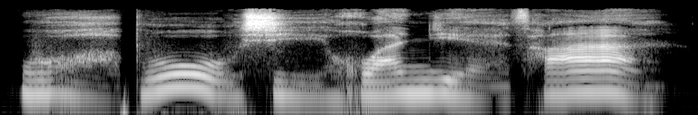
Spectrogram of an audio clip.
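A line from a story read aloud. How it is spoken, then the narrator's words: Sulky complaining. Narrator (Chinese): 慢吞吞先生拉长了脸，他抱怨说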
